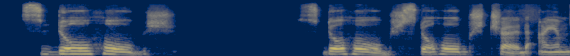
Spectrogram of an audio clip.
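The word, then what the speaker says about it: sduhubš: Snohobsh. Snohobsh.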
